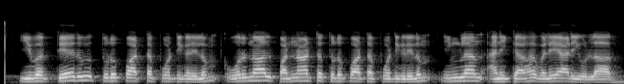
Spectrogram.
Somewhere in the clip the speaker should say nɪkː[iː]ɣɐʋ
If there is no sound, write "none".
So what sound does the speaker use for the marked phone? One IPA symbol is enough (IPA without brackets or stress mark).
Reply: aː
